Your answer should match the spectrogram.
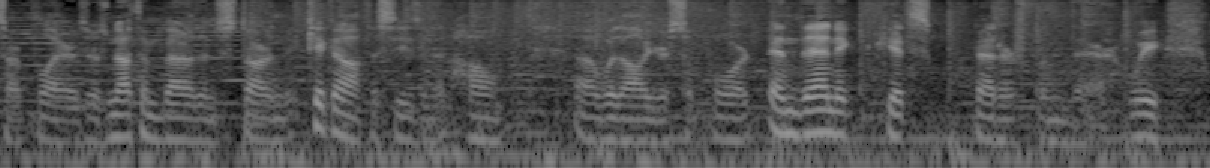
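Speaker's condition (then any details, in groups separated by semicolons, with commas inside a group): No condition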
